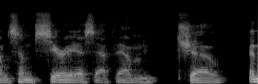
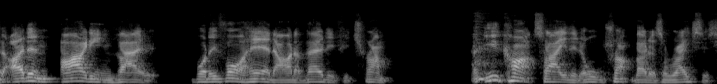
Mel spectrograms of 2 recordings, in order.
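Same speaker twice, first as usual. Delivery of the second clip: put-on Australian accent. Quoting a man who lost it at the speaker for calling Trump voters racist, Australian accent. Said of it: "in his Australian accent".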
